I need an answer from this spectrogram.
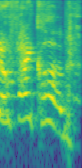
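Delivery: sudden, high, shrill screamed outburst. Retelling a locker-room fight scene from the show, imitating Beard screaming. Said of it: "and just screams".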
